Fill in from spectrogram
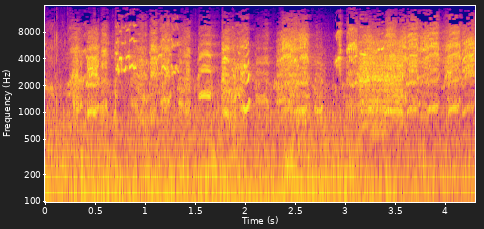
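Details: Raucous flock noise from Sulphur-crested Cockatoos and Rainbow Lorikeets in Sydney, Australia: grating, broadband screeches follow each other closely, with a sustained harsh squawk filling the final second and a half.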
